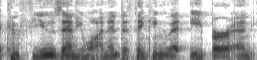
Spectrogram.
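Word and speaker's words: Ypres: results as you know so I've decided on a compromise when I talk about eer the town I'm going to call it eeper when I talk about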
